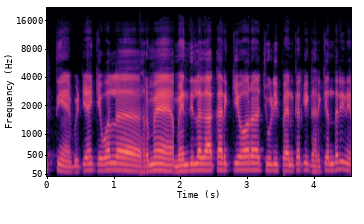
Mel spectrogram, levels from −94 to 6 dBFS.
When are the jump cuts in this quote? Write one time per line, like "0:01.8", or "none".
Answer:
0:01.7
